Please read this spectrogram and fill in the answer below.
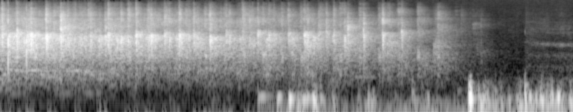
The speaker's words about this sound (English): So without further ado, I would like to welcome Dr. Michael Rice and give him a round of applause.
